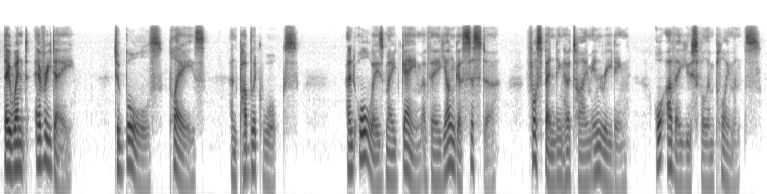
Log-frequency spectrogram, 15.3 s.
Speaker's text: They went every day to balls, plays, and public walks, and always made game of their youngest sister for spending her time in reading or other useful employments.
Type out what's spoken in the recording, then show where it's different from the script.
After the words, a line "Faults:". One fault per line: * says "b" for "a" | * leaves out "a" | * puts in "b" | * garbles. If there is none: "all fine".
They went every day to balls, plays, and public walks, and always made game of their younger sister for spending her time in reading or other useful employments.
Faults:
* says "younger" for "youngest"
